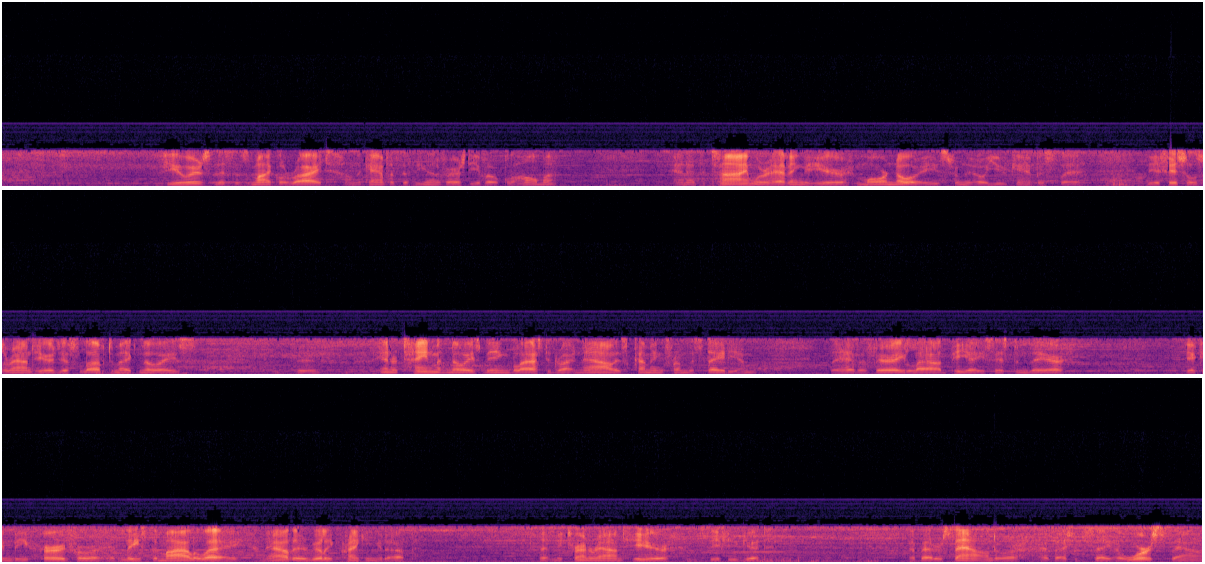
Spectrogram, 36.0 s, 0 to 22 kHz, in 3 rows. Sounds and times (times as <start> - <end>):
Music: 0.0 - 36.0
Speech: 1.6 - 5.6, 6.7 - 10.8, 11.5 - 14.0, 15.0 - 15.2, 15.8 - 19.6, 20.3 - 22.7, 23.9 - 28.1, 29.4 - 31.7, 33.1 - 36.0.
